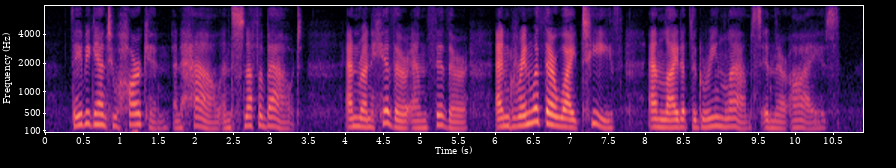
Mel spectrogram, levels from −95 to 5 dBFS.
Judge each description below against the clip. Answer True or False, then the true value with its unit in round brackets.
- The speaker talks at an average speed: True (160 wpm)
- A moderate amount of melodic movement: True (4.5 semitones)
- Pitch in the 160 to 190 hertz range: True (185 Hz)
